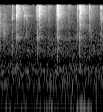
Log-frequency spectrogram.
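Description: Small finger-pump spray bottle misting homemade fixative, a water-and-white-glue mix, over a paper drawing. It gives a faint, quick series of short spray hisses, about three or four pumps a second.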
